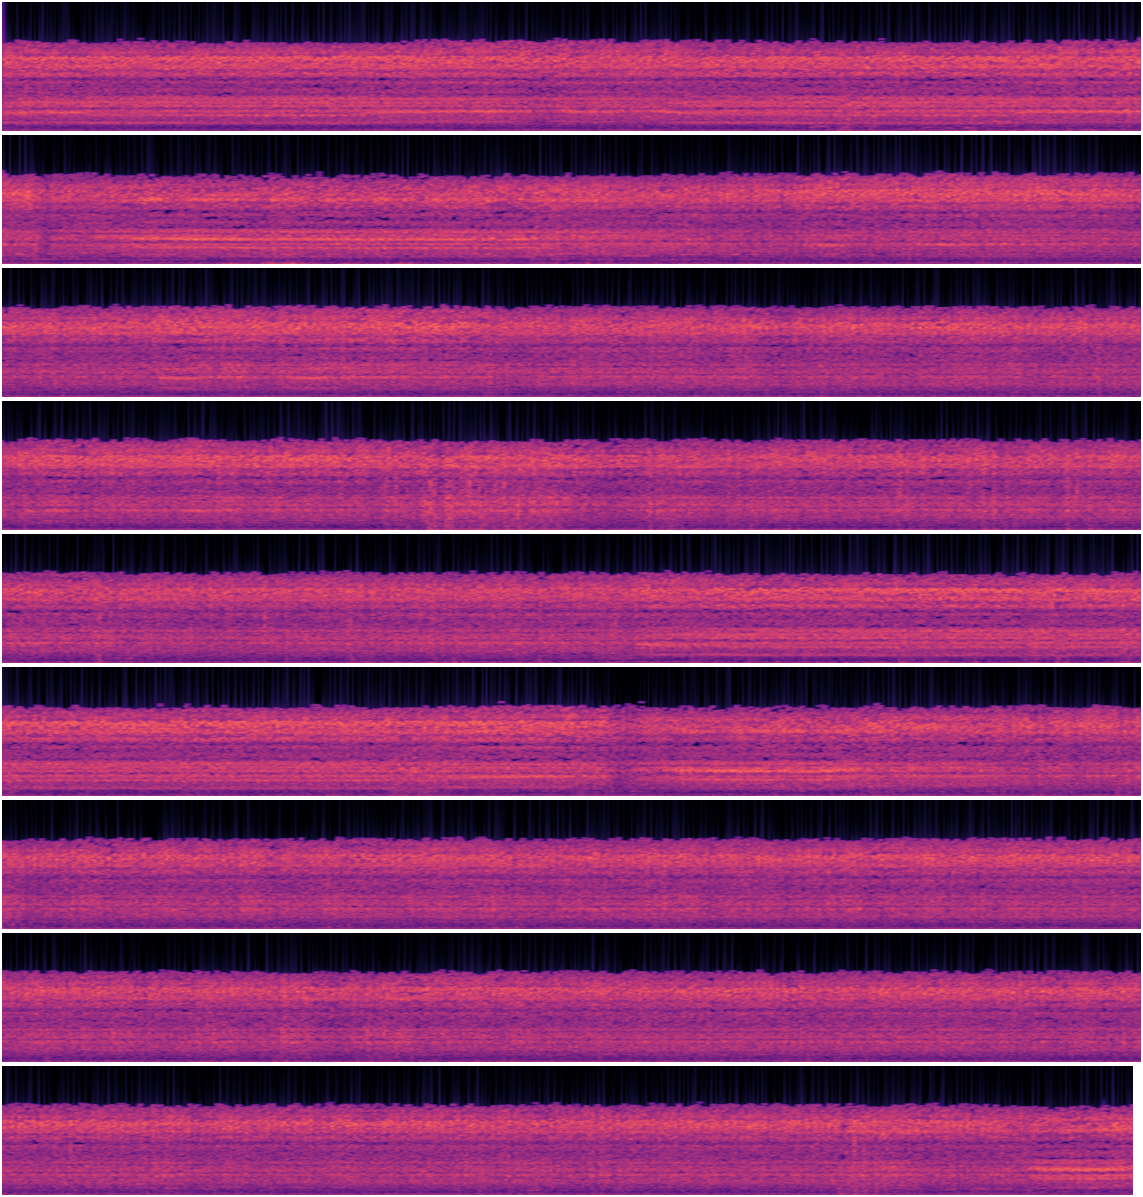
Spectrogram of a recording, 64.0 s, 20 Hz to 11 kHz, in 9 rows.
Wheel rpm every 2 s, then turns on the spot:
220, 220, 220, 220, 210, 220, 230, 230, 230, 230, 230, 230, 230, 240, 240, 230, 220, 210, 210, 220, 220, 230, 230, 240, 230, 230, 230, 230, 230, 230, 230, 230.
none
